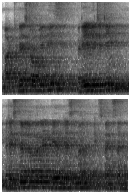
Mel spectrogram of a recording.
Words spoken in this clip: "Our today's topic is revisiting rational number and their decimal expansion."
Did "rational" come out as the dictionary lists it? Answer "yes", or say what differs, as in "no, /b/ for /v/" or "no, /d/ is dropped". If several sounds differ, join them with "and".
no, /s/ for /ʃ/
